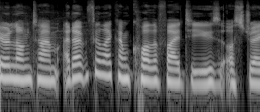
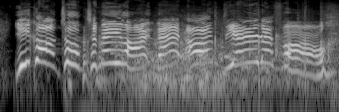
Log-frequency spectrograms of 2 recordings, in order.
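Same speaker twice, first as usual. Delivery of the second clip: much higher, louder indignant Aussie screech; squawking Aussie Sheila; 5 dB louder than usual. Pretend. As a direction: squawk it like a parrot. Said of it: "she opens her mouth and goes".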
